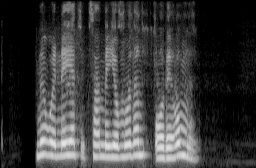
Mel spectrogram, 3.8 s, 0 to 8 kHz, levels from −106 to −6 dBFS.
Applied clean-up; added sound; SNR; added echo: neural mask model DeepFilterNet 3.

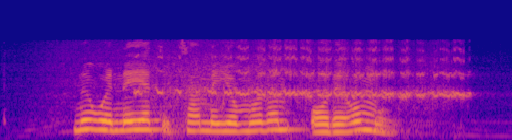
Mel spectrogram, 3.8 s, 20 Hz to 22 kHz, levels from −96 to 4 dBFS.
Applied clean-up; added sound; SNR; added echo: none; Accelerating, revving, vroom / Car; 13 dB; none.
